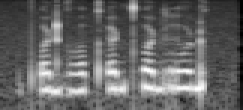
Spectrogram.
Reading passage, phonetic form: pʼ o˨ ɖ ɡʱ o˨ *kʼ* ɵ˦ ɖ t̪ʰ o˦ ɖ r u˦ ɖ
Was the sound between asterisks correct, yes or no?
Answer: yes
